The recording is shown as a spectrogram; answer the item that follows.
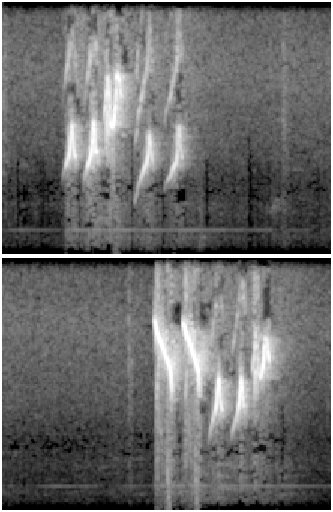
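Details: Cinereous tit lure sound, clear voice, also used to tutor caged birds that have stopped singing: two short bursts of quick, sharp, high descending chirps about three seconds apart, silence between, no other sounds.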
